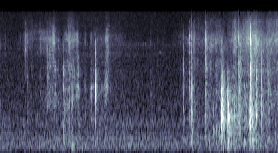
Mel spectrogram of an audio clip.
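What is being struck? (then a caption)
Thin glossy paper catalogue pages. Fingertips lift, flip and rub the thin glossy pages of a large printed Christmas catalogue lying open on a table. Soft, bright, crinkly paper rustles come in short bursts, pause in a quiet stretch in the middle, then return busier and louder toward the end.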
